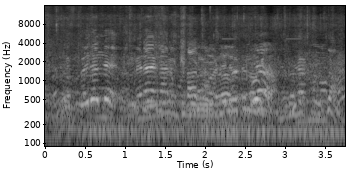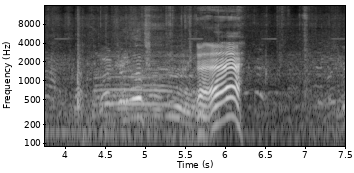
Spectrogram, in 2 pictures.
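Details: Bull calves at a market for sale, with a long bellowing moo near the end, sweeping high then dropping, over a background of many voices talking and market chatter.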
